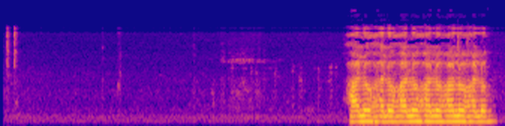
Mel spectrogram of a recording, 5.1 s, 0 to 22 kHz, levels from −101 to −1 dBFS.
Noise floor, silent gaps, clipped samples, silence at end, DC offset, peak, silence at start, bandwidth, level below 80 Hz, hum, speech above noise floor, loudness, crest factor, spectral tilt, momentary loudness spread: -62 dBFS; none; under 0.1%; 0.1 s; under 0.1%; 0 dBFS; 3.45 s; 9.4 kHz; -54 dBFS; none; 48 dB; -14 LUFS; 18 dB; -5.5 dB/octave; 4 LU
